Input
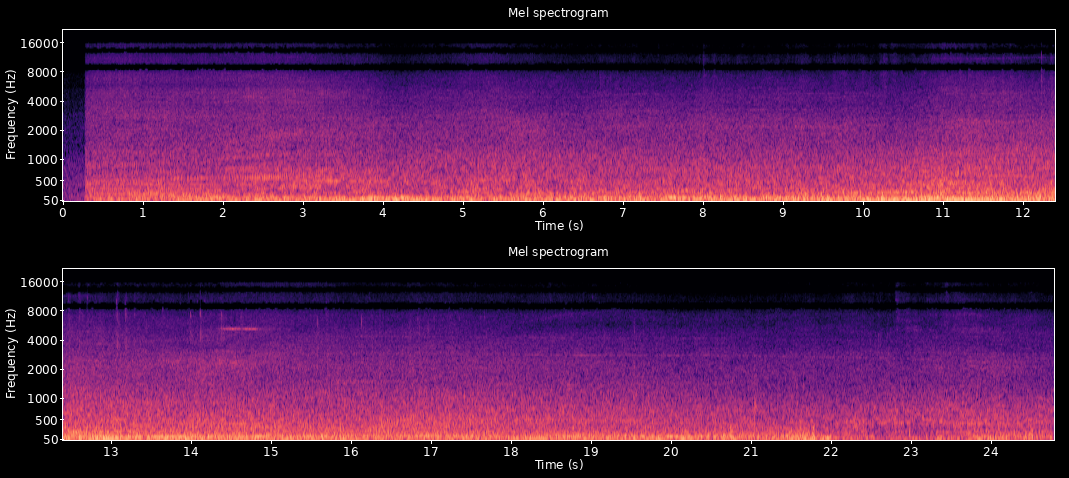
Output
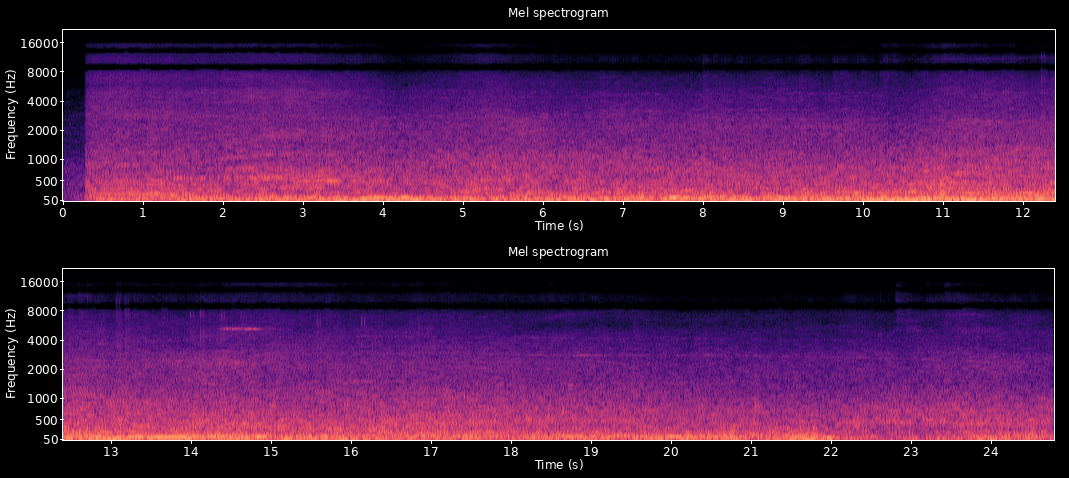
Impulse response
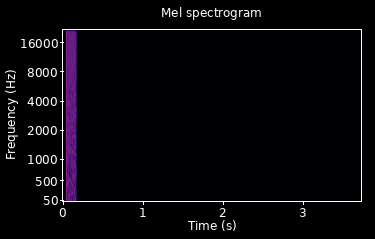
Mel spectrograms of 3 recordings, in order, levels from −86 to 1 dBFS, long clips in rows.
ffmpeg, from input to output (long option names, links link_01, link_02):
-filter_complex "[0:a]asplit=2[link_01][link_02];[link_02]asoftclip=type=hard:threshold=-22dB,volume=-8.5dB[link_03];[link_01][link_03]amix=inputs=2:normalize=0,asplit=2[link_04][link_05];[link_05]adelay=36,volume=-2dB[link_06];[link_04][link_06]amix=inputs=2:normalize=0,volume=-6.5dB"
